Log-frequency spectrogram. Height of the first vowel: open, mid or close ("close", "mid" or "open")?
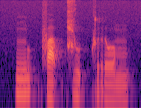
close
